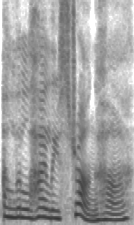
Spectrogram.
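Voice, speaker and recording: A high, lively young investigator. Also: female voice, a little slow. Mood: wry, musing. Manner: conversational, reassuring. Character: easygoing, earnest young female investigator, friendly and chatty. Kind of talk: video game voice acting.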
